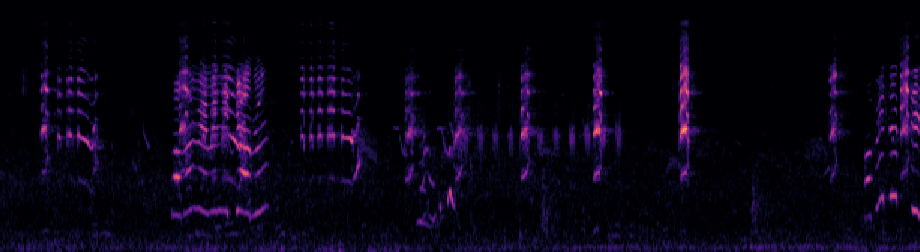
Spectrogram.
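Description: A bird near its eggs in a garden squawks and chirps in repeated loud, harsh bursts close by, with faint background noise between calls.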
